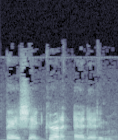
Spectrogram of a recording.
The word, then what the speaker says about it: teşekkür ederim: Nanti aku tulis teşekkürler atau teşekkür ederim, tulisannya kayak apa, dibacanya teşekkürler sama teşekkür ederim.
